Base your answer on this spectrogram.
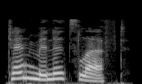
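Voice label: "10 minutes left", English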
